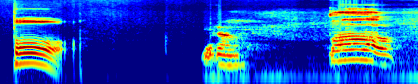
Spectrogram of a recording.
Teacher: Huruf to juga tebalkan lagi. Pangkal lidah diangkat.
